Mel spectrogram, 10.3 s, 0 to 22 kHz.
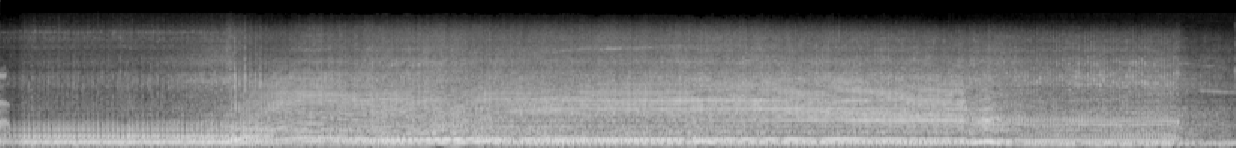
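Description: Two built-up Kawasaki V-Force KFX 700 V-twin quads idle at the line, then launch together about two seconds in and accelerate hard up a sand drag hill. The engine pitch climbs and drops back at each gear change, roughly every two seconds. Near the end they let off and fade as they crest the hill.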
